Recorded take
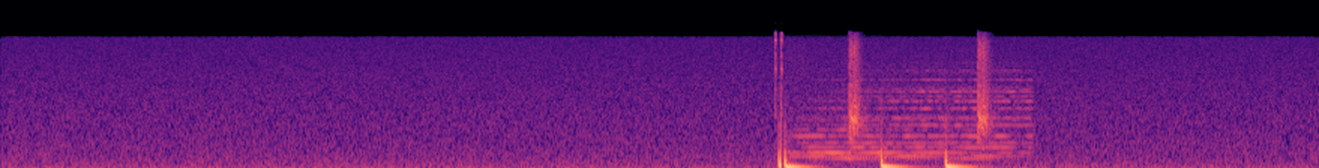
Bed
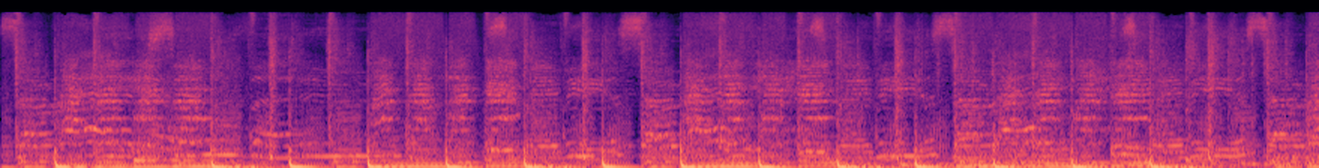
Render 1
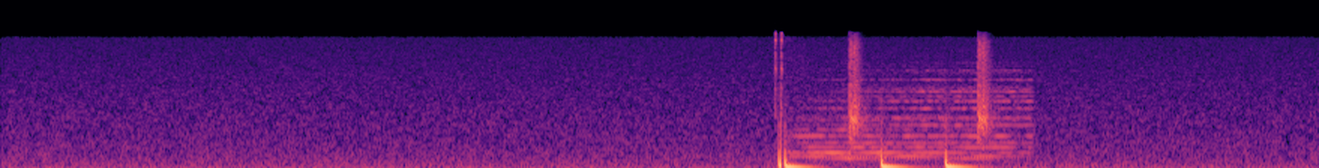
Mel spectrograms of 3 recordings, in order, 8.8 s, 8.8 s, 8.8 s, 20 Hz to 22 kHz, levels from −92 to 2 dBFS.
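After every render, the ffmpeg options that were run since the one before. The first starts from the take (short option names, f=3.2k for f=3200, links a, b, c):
-af "afftdn=nr=6:nf=-44"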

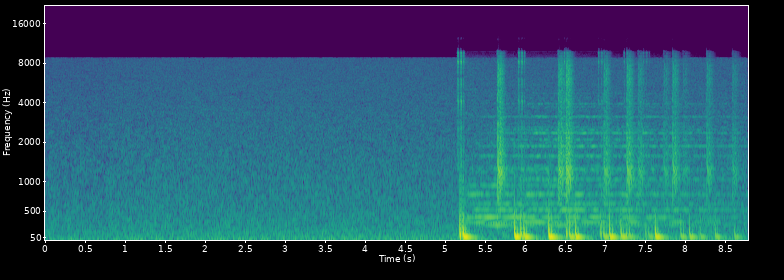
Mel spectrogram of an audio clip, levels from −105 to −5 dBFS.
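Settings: -filter_complex "[0:a]asplit=2[a][b];[b]adelay=31,volume=-9dB[c];[a][c]amix=inputs=2:normalize=0,asplit=2[d][e];[e]aecho=0:1:760|1330|1758|2078|2319:0.631|0.398|0.251|0.158|0.1[f];[d][f]amix=inputs=2:normalize=0"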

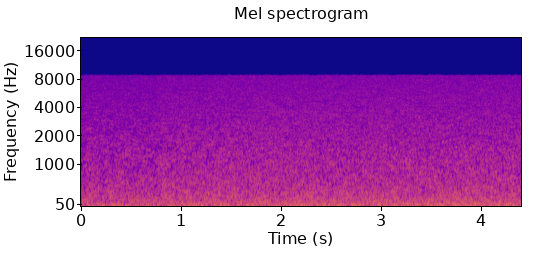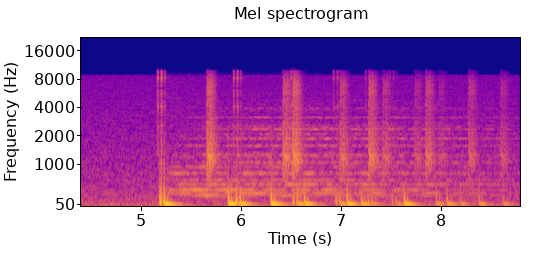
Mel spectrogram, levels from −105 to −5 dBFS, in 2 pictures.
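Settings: -af "volume=-6dB"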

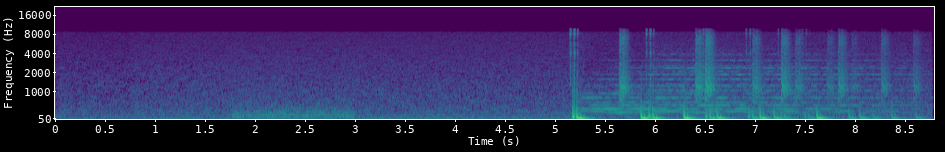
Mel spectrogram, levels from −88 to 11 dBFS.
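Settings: -filter_complex "[0:a]asettb=1/sr,asplit=3[a][b][c];[a]atrim=end=1.784[d];[b]atrim=start=1.78:end=3,asetpts=PTS-STARTPTS,afade=t=in:d=0.004:c=qsin,afade=t=out:st=1.216:d=0.004:c=qsin,equalizer=f=170:w=0.56:g=10.5[e];[c]atrim=start=2.996[f];[d][e]acrossfade=d=0.004:c1=hsin:c2=qsin[g];[g][f]acrossfade=d=0.004:c1=qsin:c2=hsin,asettb=1/sr,asplit=3[h][i][j];[h]atrim=end=5.304[k];[i]atrim=start=5.3:end=5.96,asetpts=PTS-STARTPTS,afade=t=in:d=0.004:c=qsin,afade=t=out:st=0.656:d=0.004:c=qsin,equalizer=f=2.6k:t=o:w=2.2:g=-4[l];[j]atrim=start=5.956[m];[k][l]acrossfade=d=0.004:c1=hsin:c2=qsin[n];[n][m]acrossfade=d=0.004:c1=qsin:c2=hsin"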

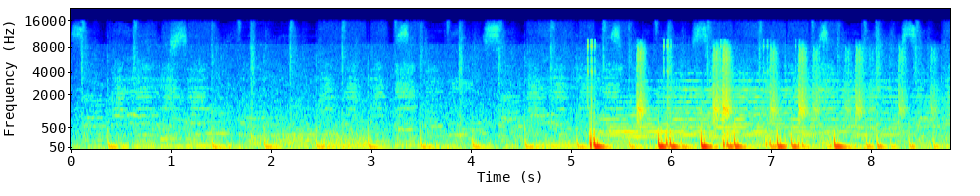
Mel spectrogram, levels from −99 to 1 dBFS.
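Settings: -filter_complex "[1:a]volume=-19.5dB[a];[0:a][a]amix=inputs=2:normalize=0"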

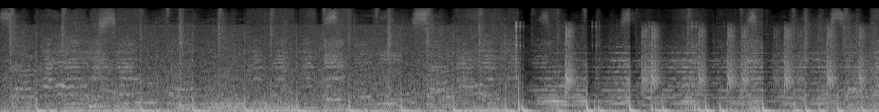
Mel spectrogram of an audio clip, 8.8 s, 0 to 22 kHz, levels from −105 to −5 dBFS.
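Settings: -af "acompressor=threshold=-36dB:ratio=16"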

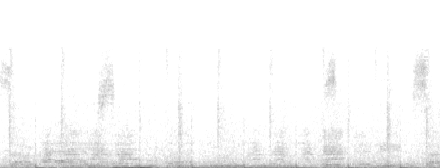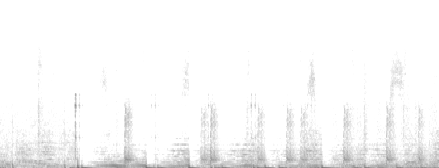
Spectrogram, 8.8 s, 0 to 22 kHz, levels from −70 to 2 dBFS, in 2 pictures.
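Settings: -filter_complex "[0:a]asplit=3[a][b][c];[a]afade=t=out:st=1.11:d=0.02[d];[b]asubboost=boost=6:cutoff=200,afade=t=in:st=1.11:d=0.02,afade=t=out:st=1.51:d=0.02[e];[c]afade=t=in:st=1.51:d=0.02[f];[d][e][f]amix=inputs=3:normalize=0,asettb=1/sr,asplit=3[g][h][i];[g]atrim=end=4.474[j];[h]atrim=start=4.47:end=5.11,asetpts=PTS-STARTPTS,afade=t=in:d=0.004:c=qsin,afade=t=out:st=0.636:d=0.004:c=qsin,highpass=f=170:w=0.5412,highpass=f=170:w=1.3066[k];[i]atrim=start=5.106[l];[j][k]acrossfade=d=0.004:c1=hsin:c2=qsin[m];[m][l]acrossfade=d=0.004:c1=qsin:c2=hsin"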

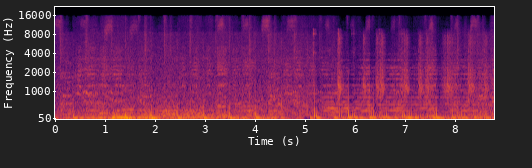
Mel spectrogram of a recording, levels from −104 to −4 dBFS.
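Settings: -filter_complex "[0:a]asplit=2[a][b];[b]adelay=32,volume=-13dB[c];[a][c]amix=inputs=2:normalize=0,asplit=2[d][e];[e]aecho=0:1:502:0.501[f];[d][f]amix=inputs=2:normalize=0"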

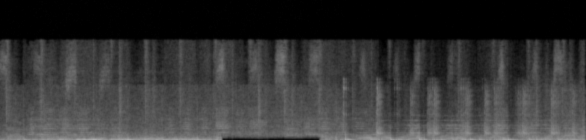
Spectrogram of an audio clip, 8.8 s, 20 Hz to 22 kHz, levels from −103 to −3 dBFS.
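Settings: -filter_complex "[0:a]asplit=3[a][b][c];[a]afade=t=out:st=3.32:d=0.02[d];[b]highpass=f=810:w=0.5412,highpass=f=810:w=1.3066,afade=t=in:st=3.32:d=0.02,afade=t=out:st=4.8:d=0.02[e];[c]afade=t=in:st=4.8:d=0.02[f];[d][e][f]amix=inputs=3:normalize=0"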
